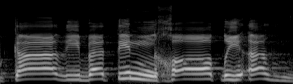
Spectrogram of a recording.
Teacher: اظہار حلقی میں غنہ نہیں ہوتا, بغیر غنے کے ادا کریں گے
